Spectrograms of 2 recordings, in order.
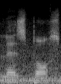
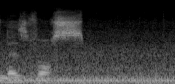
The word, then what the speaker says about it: Lesbos: We call it Lesbos, but it's pronounced Levos.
